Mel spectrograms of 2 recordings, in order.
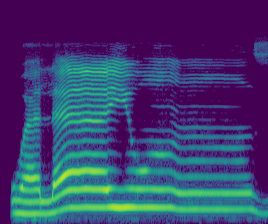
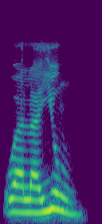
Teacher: ketika kita mengucapkan huruf nun sukunnya, mulut kita sudah membentuk makhorijul huruf zai. Dibaca samar, tidak jelas nun ataupun tidak jelas ya, jelas dia samar mendekati huruf sesudahnya. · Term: ikhfa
